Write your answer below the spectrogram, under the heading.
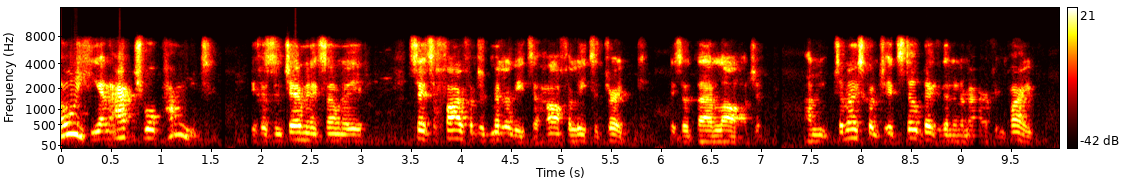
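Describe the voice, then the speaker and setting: Speaking with a northern English accent, a man uses a fairly high pitch, a fairly quick pace and lively intonation. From Chester, northern England. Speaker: bass trombonist in a brass band. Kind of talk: casual interview chat.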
